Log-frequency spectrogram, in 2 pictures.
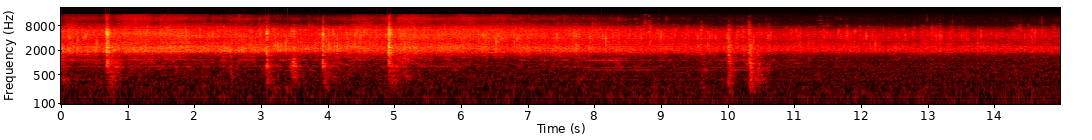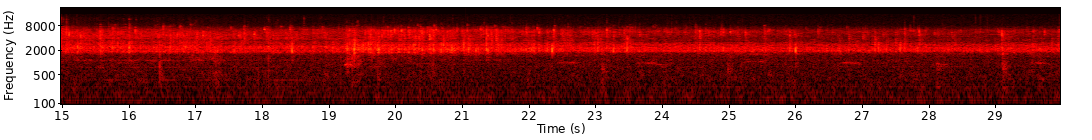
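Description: Raw mango wedges and cumin seeds sizzling in hot oil in a wok, with sharp clicks of a metal slotted spoon knocking and scraping the pan as they are stirred, mostly in the first half. The sizzle gradually dies down.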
